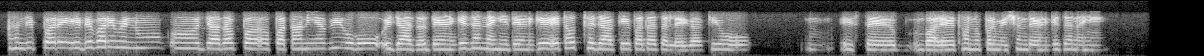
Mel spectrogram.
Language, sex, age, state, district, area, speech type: Punjabi, female, 18-30, Punjab, Mohali, urban, conversation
